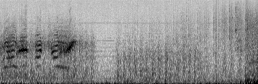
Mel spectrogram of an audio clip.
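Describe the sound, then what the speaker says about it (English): Gunfire and mortar rounds in a World War II real-time strategy game, with dense overlapping shots and booms under a caster's excited commentary throughout. "Mortar rounds flying as well."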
